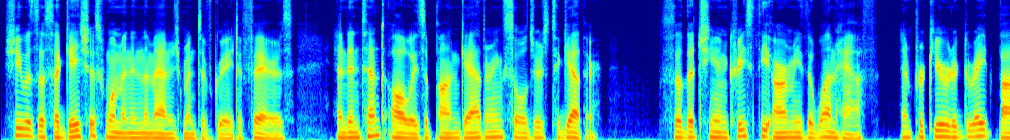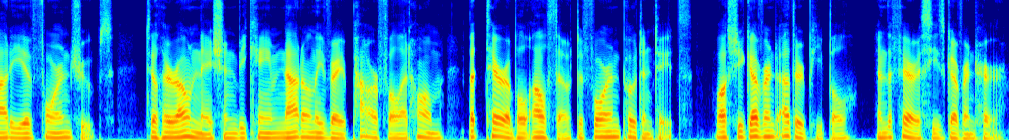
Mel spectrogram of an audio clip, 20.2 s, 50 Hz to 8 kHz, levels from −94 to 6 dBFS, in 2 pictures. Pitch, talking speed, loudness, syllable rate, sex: 110 Hz, 185 wpm, -20 LUFS, 6.0 syllables/s, male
